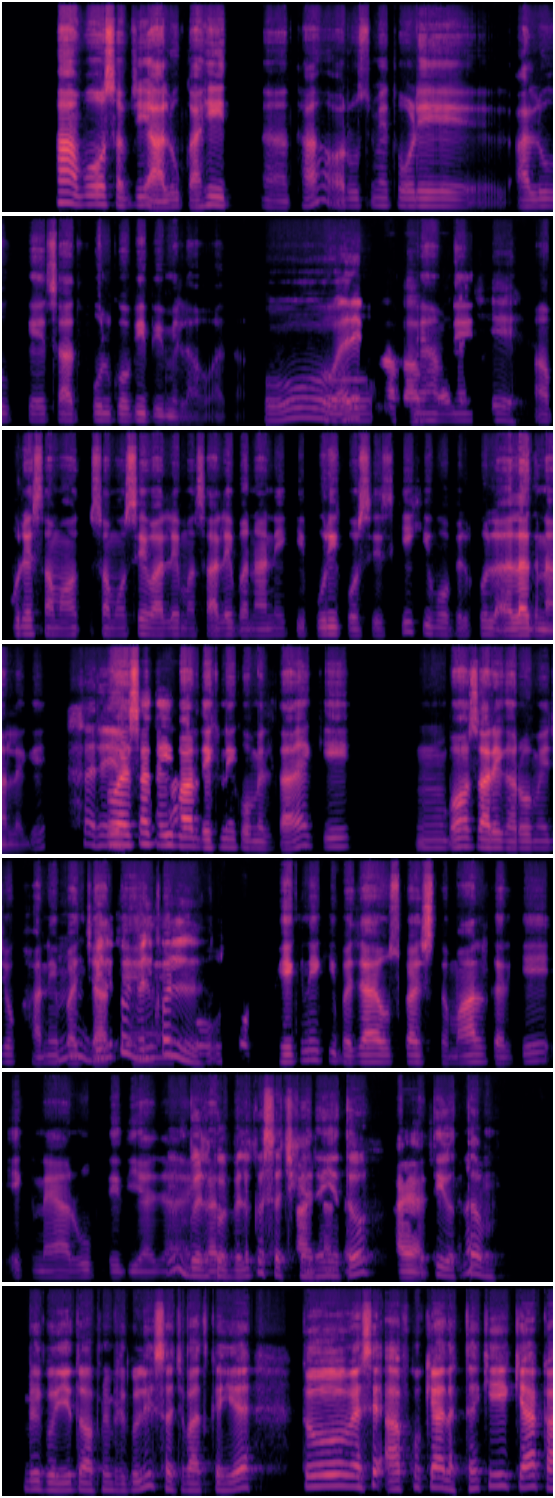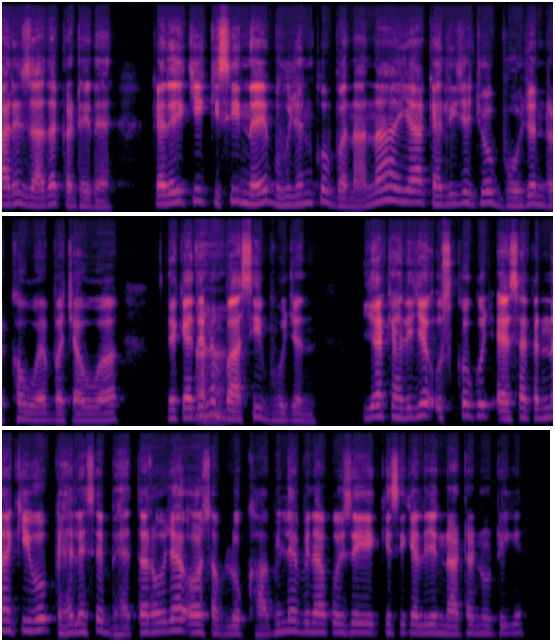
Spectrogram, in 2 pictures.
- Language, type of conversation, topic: Hindi, podcast, बचे हुए खाने का स्वाद नया बनाने के आसान तरीके क्या हैं?
- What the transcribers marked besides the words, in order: tapping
